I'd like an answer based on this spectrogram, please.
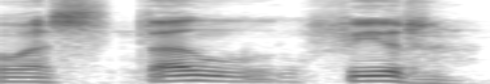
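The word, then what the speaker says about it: وَاسْتَغْفِرْ: berikutnya fasabbih bihamdi rabbika wastagfir hati-hati jangan pakai ge Jangan tagfir karena itu bukan huruf g tapi gain tagfir eah disarankan untuk melihat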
